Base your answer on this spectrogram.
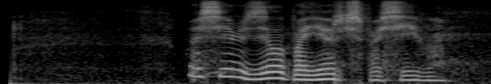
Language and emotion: Russian, sad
